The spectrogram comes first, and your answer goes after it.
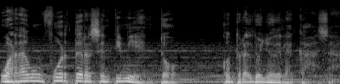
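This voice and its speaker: A man speaks with music playing in the background. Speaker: podcast narrator / locutor. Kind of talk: true-crime podcast narration.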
